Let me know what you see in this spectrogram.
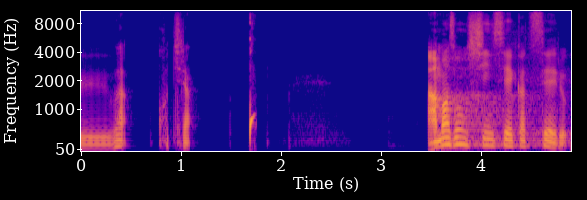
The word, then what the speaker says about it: Amazon: 発音があですね。 Amazon、 Amazon って言った低いところ、低いところから入りますけど、 Amazon ですね。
